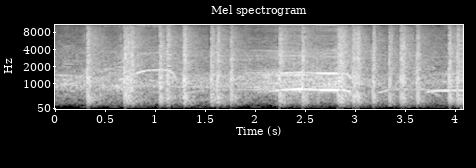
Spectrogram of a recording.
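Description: Aerial fireworks going off: rapid, irregular popping and crackling bangs, several a second, with a few drawn-out high tones over them in the second half.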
